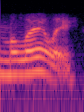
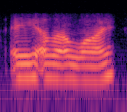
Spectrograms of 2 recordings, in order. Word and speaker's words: Mullally: last name Mullally, rhymes with Shillelagh, Mullally.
